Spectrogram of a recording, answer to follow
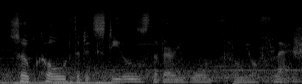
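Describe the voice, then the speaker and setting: An actor playing a wry, all-knowing male narrator in a video game, measured and sardonic. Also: fairly low pitch, little pitch movement, close to an everyday voice. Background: game music.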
